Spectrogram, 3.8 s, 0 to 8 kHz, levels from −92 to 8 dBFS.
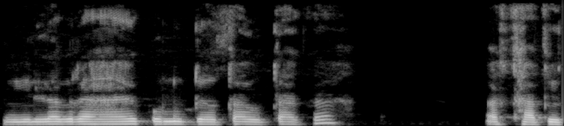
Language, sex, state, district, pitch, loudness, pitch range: Hindi, female, Bihar, Sitamarhi, 150 Hz, -18 LUFS, 145-155 Hz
